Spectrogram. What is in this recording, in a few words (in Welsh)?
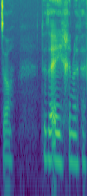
"eich", Welsh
